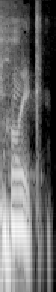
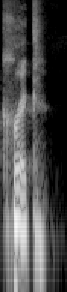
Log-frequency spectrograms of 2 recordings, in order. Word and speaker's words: creek: Frank asks, "It's how do you say creek? Exactly how it's spelled. Creek. – Creek. – It's not crick.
